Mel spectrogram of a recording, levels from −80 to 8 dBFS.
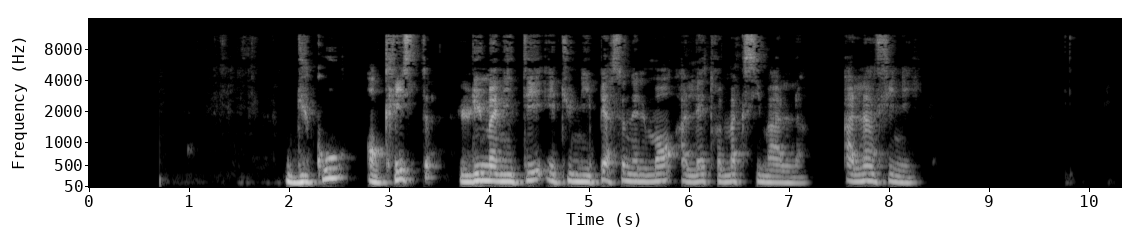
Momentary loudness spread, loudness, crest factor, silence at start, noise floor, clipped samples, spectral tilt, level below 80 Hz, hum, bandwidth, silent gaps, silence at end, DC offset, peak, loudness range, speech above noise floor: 12 LU; -19 LUFS; 20 dB; 1.95 s; under -90 dBFS; under 0.1%; -5 dB/octave; -58 dBFS; none; 11.5 kHz; none; 2.05 s; under 0.1%; 0 dBFS; 7 LU; over 72 dB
